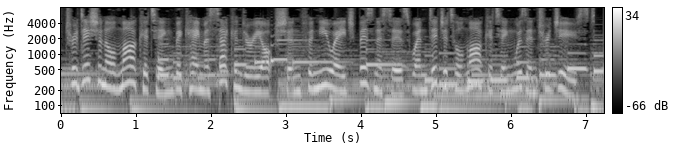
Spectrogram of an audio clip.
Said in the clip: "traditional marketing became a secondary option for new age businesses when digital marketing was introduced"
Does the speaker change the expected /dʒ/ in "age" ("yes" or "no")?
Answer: no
